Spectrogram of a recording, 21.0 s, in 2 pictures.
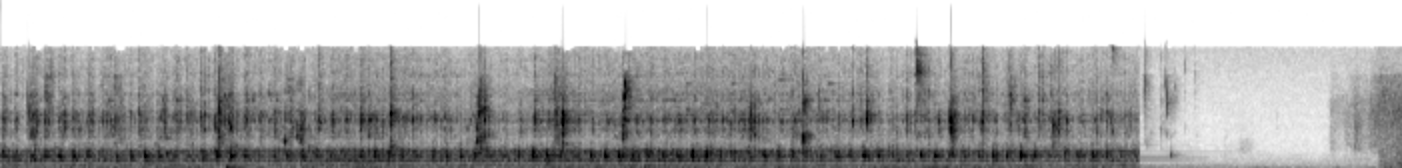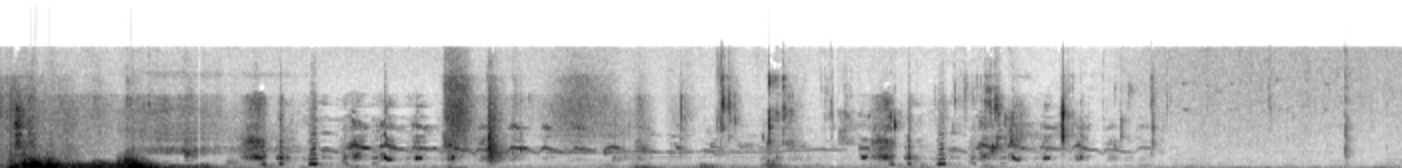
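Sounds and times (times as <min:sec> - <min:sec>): fondue fountain motor whirring: 0:00.0 - 0:08.6, 0:12.4 - 0:20.0.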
